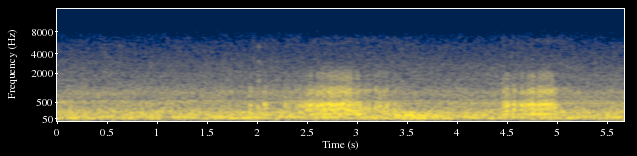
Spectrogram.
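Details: A pet cat purring while asleep: a soft, low, rumbling purr rising into two brief swells, each lasting under a second, over a steady quiet indoor hum.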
